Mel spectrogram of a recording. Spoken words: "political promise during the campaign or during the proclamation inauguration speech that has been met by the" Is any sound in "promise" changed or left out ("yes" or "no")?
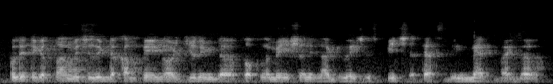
yes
